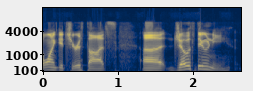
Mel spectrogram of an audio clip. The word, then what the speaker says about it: Joe Thuney: The first thing I have to do, because it's been absolutely beaten into me these last couple of days, is that I have to change your Joe Thuney, because that's how it's pronounced, fair.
